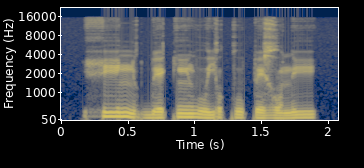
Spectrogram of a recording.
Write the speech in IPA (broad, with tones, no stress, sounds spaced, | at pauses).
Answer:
h iː˦ ɲ ʊ˨ ɡ͡b e˨ k ĩ˦ β u˨ j ʊ˦ k u˨ p e˨ ɣ o˨ n i˦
